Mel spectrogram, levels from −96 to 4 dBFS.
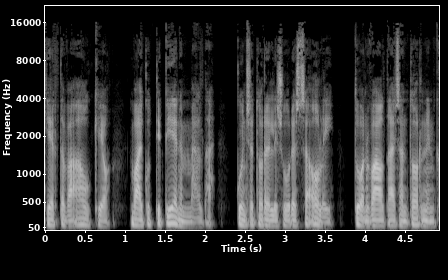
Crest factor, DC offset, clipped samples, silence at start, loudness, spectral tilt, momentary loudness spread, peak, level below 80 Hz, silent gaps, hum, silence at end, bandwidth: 22 dB; under 0.1%; under 0.1%; 0 s; -22 LUFS; -4.5 dB/octave; 9 LU; 0 dBFS; -54 dBFS; none; none; 0 s; 16.5 kHz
